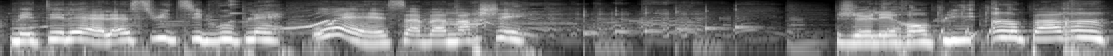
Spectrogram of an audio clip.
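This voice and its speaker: A woman voicing an excitable little lion cub boy in rhyming, exclamatory lines for a children's cartoon. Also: sits high, takes it slowly. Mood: eager, exclamatory. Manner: exclamatory, sing-song rhyming. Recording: children's music behind the voice. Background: children's music.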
